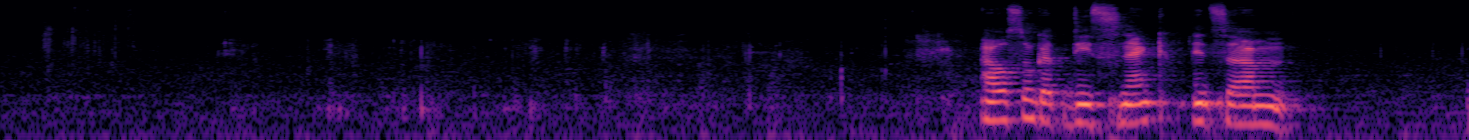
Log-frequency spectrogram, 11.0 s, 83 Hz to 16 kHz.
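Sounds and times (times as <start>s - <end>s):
person chewing fries: 0.3s - 6.0s.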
